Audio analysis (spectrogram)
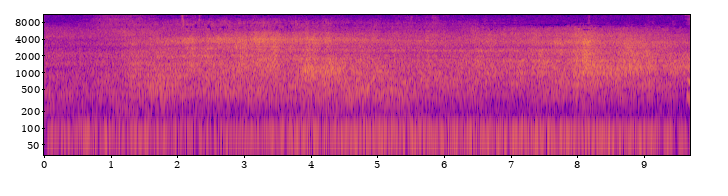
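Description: Airliner departing Manchester Airport for Faro, a continuous heavy engine roar with deep rumble that stays steady and loud throughout.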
